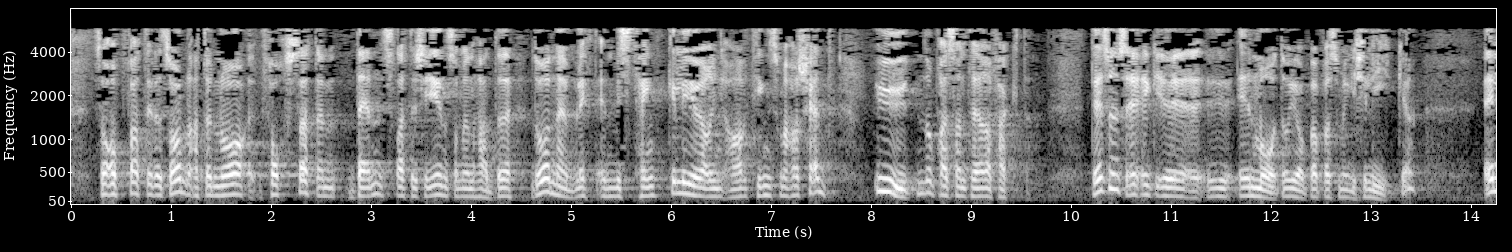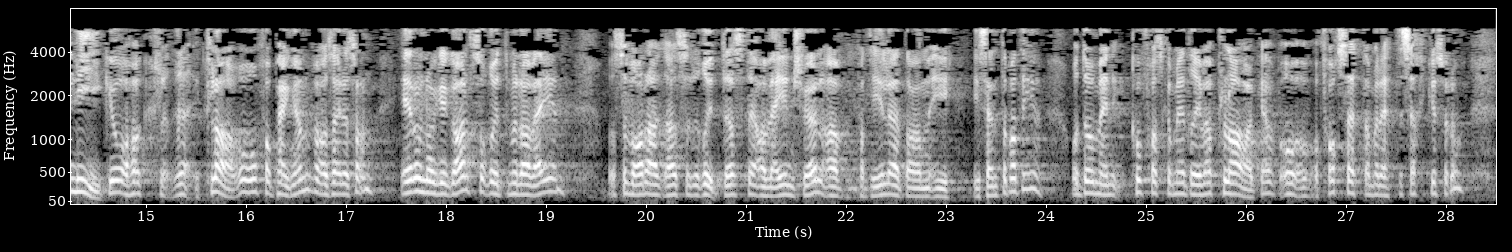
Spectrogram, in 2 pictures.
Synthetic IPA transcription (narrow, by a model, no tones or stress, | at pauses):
sɔɔpːfɑt̪ːəd̪ɛsɔnːɑt̪noːfɔɾt̪sɑt̪ːɛnd̪ɛnst̪ɾɑt̪əʂiːənsɔmɛnɦɑd̪ːəd̪oːnɛmlɪkt̪ɛnmɪst̪ʰɛŋkəlɪjøːɾɪŋɑʋt̪ʰɪŋːsɔmɦɑʂɛd̪ː | ʉːt̪n̩ɔpʰɾɛsɛnt̪ʰeːɾəfɑkt̪ʰɑ | d̪̥ɛsʏnsɛɡ | nmoːt̪əɔjɔbːɑpʰɔsɔmɛɡɪçːəlḭːkə | ɛɡliːkəɔɦɑːkʰlɑːɾəuːɾfɔɾpʰɛŋːɑnəfɔɾɔsɔɛɾd̪ɛsɔnːɛɾd̪ɛnoːɡəɡɑːlt̪sɔʁʏd̪ːəɾmɛd̪ɛɑʋæɪən | ɔsɔʋɑd̪ɛɑɑlsɔd̪ɛɾʏd̪ːɑsd̪ɛɑʋʋæɪənʃøːlɑʋpʰɑɾt̪ʰiːleːd̪əɾnəɪ | ɪsɛnt̪əɾpɑɾt̪iːə | ɔd̪ɔmæɪnəɛɡkʰʊfɔʁskɑlmɛɡd̪ɾiːʋəpʰlɑːɡəɔfɔɾt̪sɛt̪ːɑmɛd̪ɛt̪ːəsɪɾkʉsəd̪ɔ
